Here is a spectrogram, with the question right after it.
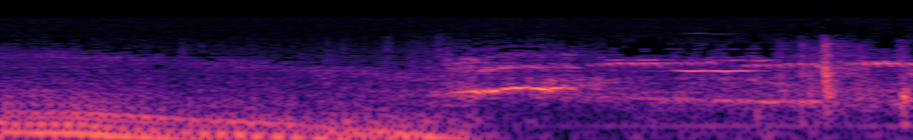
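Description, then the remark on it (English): A car engine rumbles on arriving home from an evening church service, its low drone sliding downward in pitch for a couple of seconds before easing into a quieter idle hum. No one speaks. “Aren't you going to put the car away”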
